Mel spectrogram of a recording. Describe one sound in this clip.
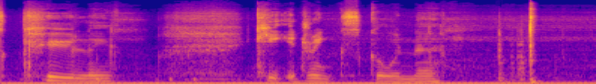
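An armrest lid clicks shut.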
